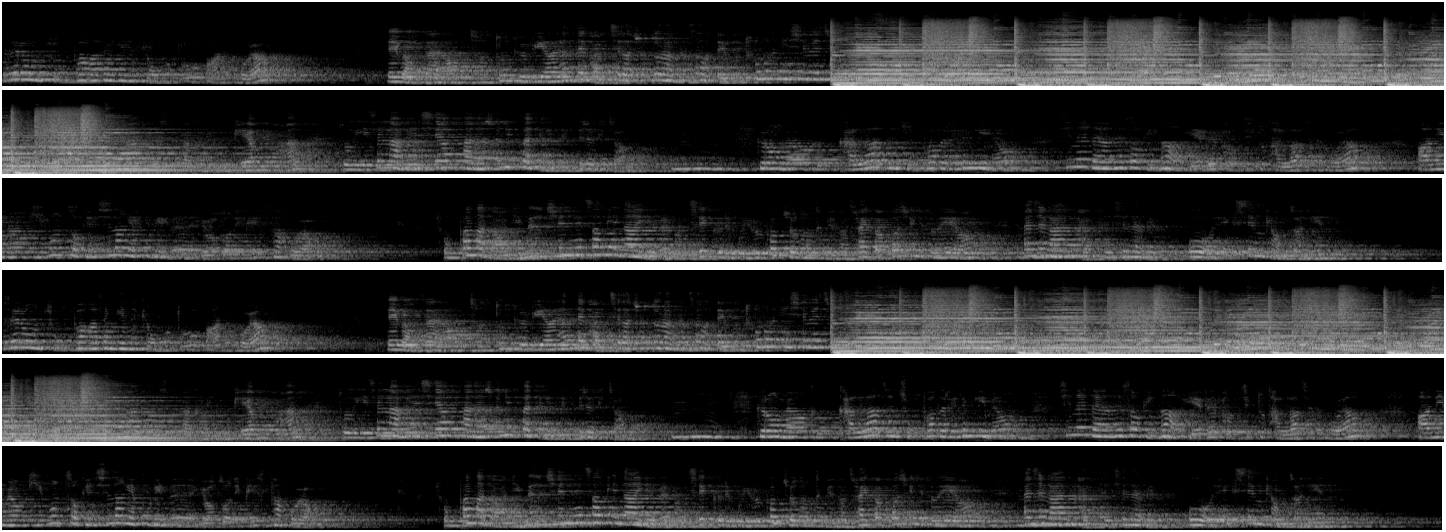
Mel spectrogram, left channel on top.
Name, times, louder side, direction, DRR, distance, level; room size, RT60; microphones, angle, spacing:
voice 1, 0.0-2.7 11.7-12.4 21.1-32.0 39.0-39.5, right 1 dB, 65° right, -1 dB, 2.6 m, -34 dB
voice 2, 3.8-20.7 33.2-38.7 39.0-40.4 40.7-42.1, equal, 15° right, -3 dB, 5.5 m, -32 dB
sound 1, 8.3-17.4, left 1 dB, 15° left, 1.7 m, -22 dB
29.5 x 27.0 x 3.4 m, 2.9 s
head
